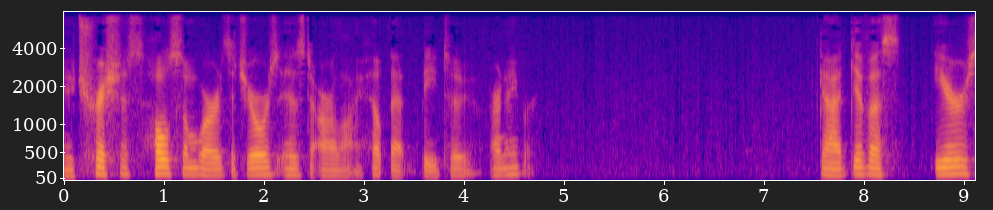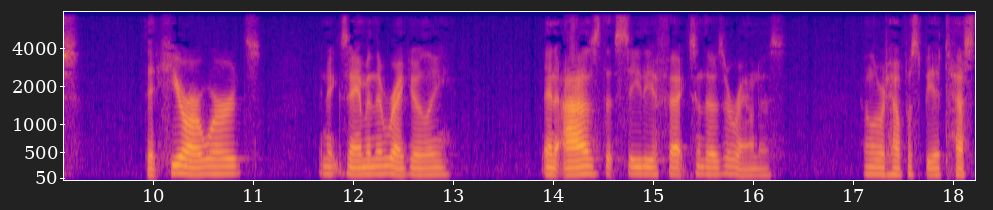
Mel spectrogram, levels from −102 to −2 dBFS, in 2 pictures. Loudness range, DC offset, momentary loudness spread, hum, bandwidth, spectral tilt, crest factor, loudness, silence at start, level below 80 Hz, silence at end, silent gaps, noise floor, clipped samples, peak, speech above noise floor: 10 LU; under 0.1%; 14 LU; none; 7.6 kHz; -6.5 dB/octave; 26 dB; -31 LUFS; 0 s; -68 dBFS; 0 s; none; -69 dBFS; under 0.1%; -6 dBFS; 39 dB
